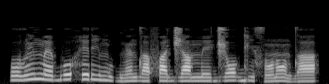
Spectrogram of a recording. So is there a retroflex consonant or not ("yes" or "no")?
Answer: no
